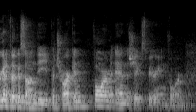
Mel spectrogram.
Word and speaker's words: Petrarch: a guy named francesco petrarch um and sometimes pronounced pre-shark um and he wrote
